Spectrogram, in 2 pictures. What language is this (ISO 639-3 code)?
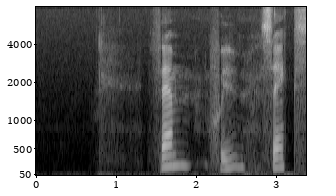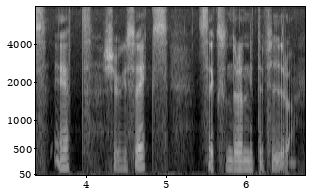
swe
